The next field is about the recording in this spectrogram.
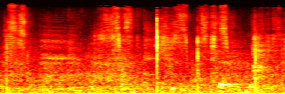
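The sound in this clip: Handwriting with a pen, faint scratchy strokes and soft taps spread irregularly across a few seconds of quiet, with one brief sharper click partway through.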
